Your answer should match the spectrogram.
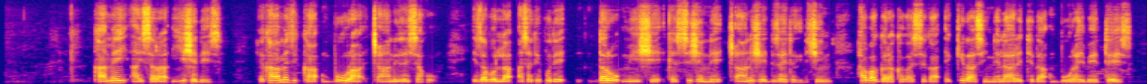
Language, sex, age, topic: Gamo, male, 25-35, government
